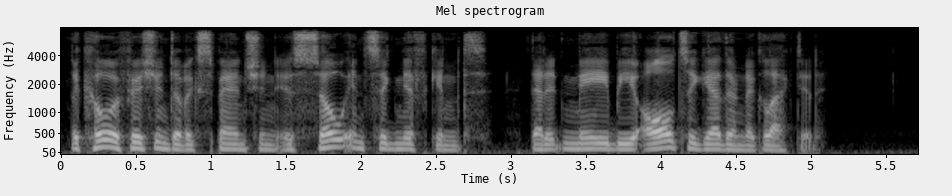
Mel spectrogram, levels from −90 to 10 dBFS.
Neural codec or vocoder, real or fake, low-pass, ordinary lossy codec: none; real; 7.2 kHz; Opus, 64 kbps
